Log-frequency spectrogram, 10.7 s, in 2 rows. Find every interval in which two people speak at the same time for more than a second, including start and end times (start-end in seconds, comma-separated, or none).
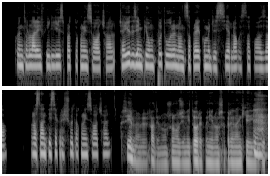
none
